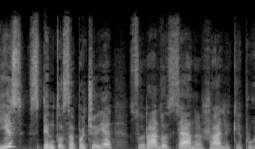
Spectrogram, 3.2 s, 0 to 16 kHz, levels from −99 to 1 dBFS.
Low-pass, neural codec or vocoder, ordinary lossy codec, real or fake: 14.4 kHz; codec, 44.1 kHz, 7.8 kbps, Pupu-Codec; AAC, 48 kbps; fake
